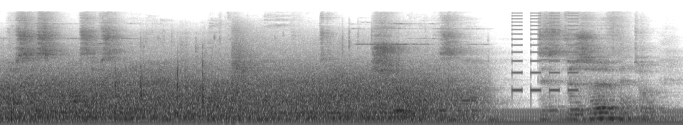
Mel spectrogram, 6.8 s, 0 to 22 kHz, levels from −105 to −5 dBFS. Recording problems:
off-mic speech; far
room echo; noticeable; dies away in 0.7 s
traffic noise; very loud; until 4.5 s; 6 dB above the speech
electrical hum; noticeable; throughout; 60 Hz, 15 dB below the speech
alarm; noticeable; at 5 s; peak 8 dB below the speech

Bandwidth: 15.5 kHz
